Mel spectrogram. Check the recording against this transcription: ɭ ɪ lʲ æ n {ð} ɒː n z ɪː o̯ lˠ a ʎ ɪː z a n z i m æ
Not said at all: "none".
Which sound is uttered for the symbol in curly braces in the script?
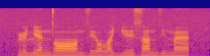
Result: d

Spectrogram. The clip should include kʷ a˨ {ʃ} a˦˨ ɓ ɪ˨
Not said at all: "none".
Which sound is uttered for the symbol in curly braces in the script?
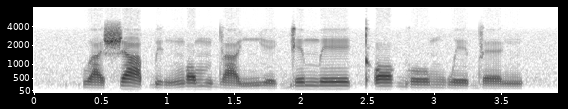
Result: ʃ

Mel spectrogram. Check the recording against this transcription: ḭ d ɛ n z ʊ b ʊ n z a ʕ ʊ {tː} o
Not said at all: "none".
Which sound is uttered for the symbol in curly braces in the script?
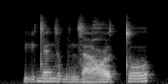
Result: tː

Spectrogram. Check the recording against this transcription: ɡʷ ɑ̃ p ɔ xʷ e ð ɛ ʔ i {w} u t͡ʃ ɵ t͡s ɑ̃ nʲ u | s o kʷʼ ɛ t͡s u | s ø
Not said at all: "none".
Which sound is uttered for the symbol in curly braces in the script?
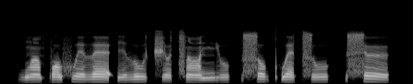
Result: ð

